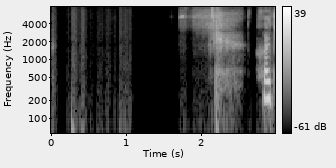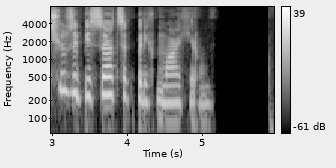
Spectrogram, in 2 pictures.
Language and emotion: Russian, sad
